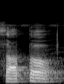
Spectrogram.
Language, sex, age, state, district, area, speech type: Odia, male, 45-60, Odisha, Bargarh, urban, read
